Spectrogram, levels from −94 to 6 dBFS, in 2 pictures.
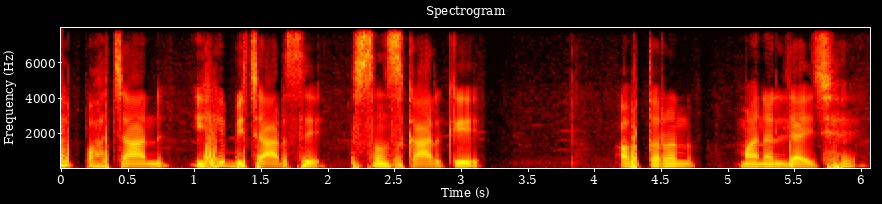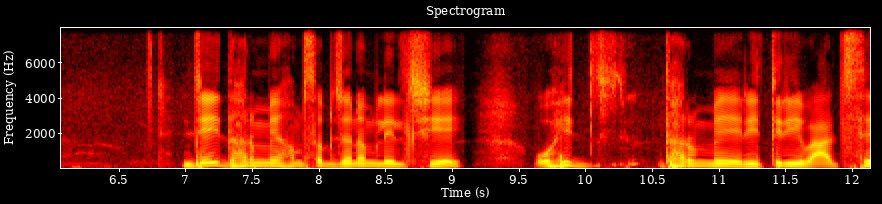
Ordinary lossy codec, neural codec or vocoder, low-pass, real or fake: none; none; none; real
